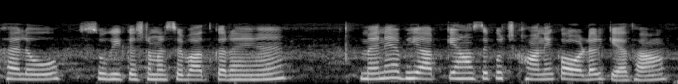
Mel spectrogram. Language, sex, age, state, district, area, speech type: Urdu, female, 18-30, Uttar Pradesh, Gautam Buddha Nagar, urban, spontaneous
